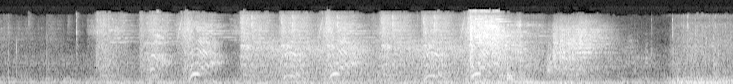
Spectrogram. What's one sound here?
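Magical chimes ring out one after another, rising in pitch.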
